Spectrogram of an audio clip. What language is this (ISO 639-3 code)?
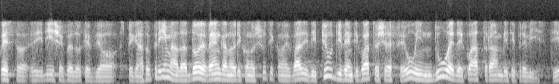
ita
